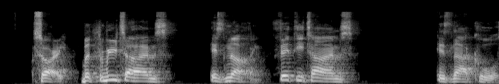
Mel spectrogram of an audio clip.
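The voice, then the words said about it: Rough, messed-up sounding voice. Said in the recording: “That's why my voice is like kind of messed up.”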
